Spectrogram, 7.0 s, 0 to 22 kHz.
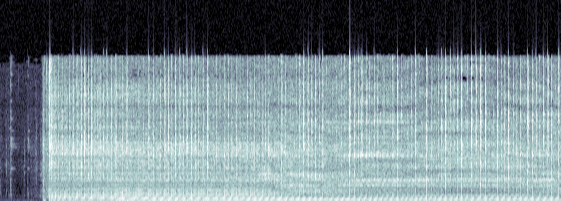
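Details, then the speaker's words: Nakayama PC 4500 petrol chainsaw, 45 cc, 2.49 hp, 46 cm bar, restarted warm without choke, cutting a log over 13 cm diameter; sharp pull then strong steady high buzz holding under load without bogging; normal running. "Εδώ βλέπουμε χωρίς κανένα πρόβλημα, παιδιά. Το έχει ξεσκίσει, όχι απλά το έχει κόψει."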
